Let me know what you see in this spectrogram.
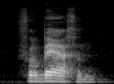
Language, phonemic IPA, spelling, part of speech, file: Dutch, /vərˈbɛrɣə(n)/, verbergen, verb, Nl-verbergen.ogg
- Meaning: to hide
